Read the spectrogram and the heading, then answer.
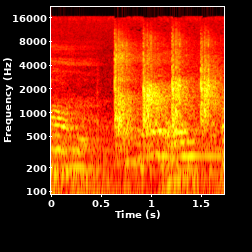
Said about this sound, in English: Oh, y'all ain't got to clap. It's the truth and y'all know.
